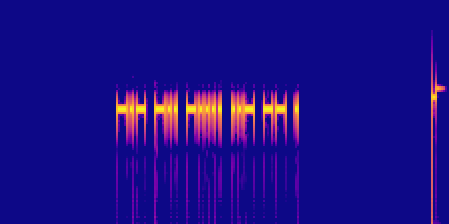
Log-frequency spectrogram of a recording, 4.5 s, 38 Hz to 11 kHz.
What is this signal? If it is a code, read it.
Morse code, heard as a keyed tone, about 38 wpm, 700 Hz. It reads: KD6UME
